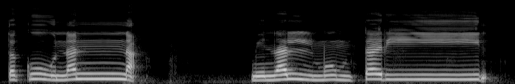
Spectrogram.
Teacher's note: اور نون مشدد پہ ہم نے گنہ کیا 2 سیکنڈ کا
